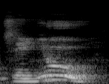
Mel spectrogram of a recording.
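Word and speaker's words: segnô: Però, segnu, la pronuncerò U perché c'è il circonflesso, e il circonflesso se lo devo mettere perché manca la desinenza finale.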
